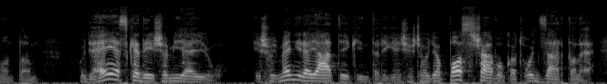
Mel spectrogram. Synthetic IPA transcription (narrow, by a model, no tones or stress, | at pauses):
o̞nt̪ɒmho̞ɟɒɦɛjɛskɛd̪eːʃɛmijɛjjo̰ː | eːʃho̞ɟmɛɲːiɾɛjaːt̪eːkint̪ɛliɡɛnʃieʃɛɦo̞ɟɒpɒsʃaːvo̞kɒt̪ho̞ɟzaːrt̪ɒlɛ̰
